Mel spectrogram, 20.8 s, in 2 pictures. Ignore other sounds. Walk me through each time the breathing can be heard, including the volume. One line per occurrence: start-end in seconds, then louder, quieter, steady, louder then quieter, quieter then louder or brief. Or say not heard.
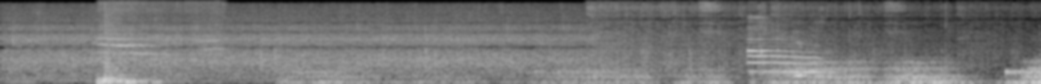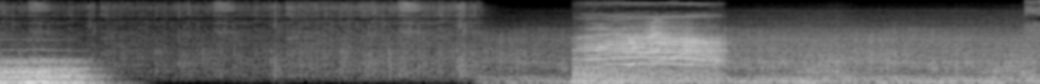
2.8-11.3 louder.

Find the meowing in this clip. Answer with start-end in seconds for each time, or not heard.
0.9-2.2, 7.5-8.2, 16.1-17.7.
